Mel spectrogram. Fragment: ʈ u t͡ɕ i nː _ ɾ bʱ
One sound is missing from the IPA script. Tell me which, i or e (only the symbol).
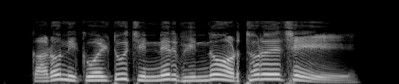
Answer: e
